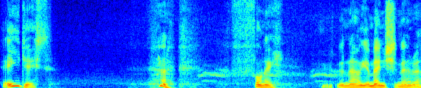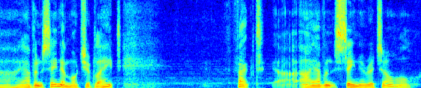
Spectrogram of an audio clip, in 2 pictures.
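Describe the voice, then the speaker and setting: Rustic male farmer for a video game: plaintive, colloquial, husky, unhurried, worried. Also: medium pitch, very animated, full character voice. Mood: wary, bewildered.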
